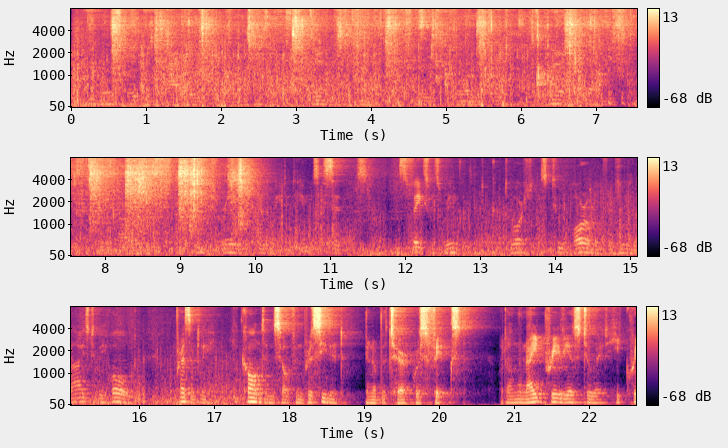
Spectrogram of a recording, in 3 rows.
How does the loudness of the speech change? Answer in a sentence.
The volume of the speech goes up.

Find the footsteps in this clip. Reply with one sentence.
The footsteps can be heard from 0.0 to 10.0 s.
